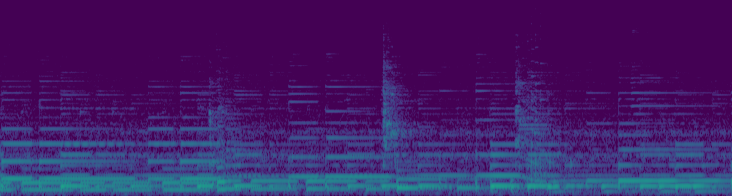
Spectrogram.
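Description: Background music on acoustic guitar: picked notes ringing over each other, with a few strummed chords.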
